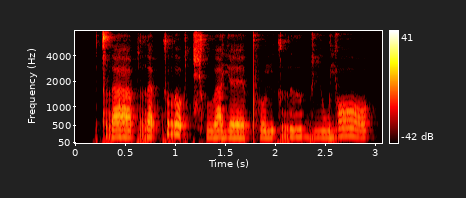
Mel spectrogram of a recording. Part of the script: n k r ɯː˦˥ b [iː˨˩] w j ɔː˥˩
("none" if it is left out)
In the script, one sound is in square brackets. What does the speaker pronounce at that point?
iː˨˩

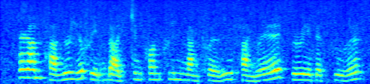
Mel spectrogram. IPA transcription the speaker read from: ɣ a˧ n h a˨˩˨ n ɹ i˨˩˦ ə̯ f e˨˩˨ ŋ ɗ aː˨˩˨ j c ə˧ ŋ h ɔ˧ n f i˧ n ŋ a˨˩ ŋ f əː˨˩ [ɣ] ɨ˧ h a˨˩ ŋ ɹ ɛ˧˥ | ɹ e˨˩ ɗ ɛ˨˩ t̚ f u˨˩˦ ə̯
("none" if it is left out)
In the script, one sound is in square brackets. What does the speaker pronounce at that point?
ɣ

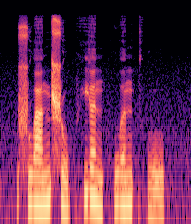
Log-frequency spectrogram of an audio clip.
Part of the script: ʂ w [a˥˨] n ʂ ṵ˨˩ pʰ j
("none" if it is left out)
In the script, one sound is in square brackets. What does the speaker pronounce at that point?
a˨˦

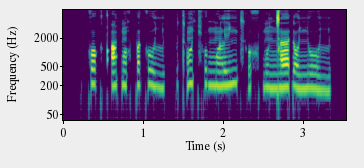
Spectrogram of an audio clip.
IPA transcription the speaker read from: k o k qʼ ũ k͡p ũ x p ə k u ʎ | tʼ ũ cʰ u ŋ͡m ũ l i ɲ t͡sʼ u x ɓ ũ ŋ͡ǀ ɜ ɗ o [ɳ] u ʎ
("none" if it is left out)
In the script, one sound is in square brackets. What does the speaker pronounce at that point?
ɲ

